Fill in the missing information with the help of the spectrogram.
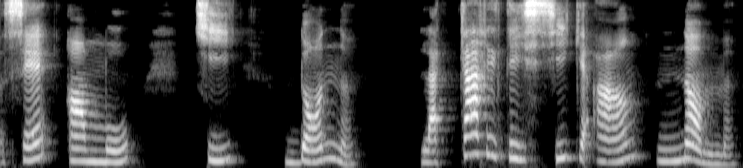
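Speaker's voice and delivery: definition dictated slowly, with pauses; slow down so they can follow; slow dictation. Shown as a demonstration. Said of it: "C'est quoi adjectif?".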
